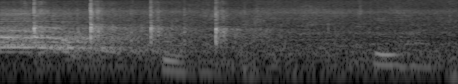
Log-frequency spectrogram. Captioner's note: applause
